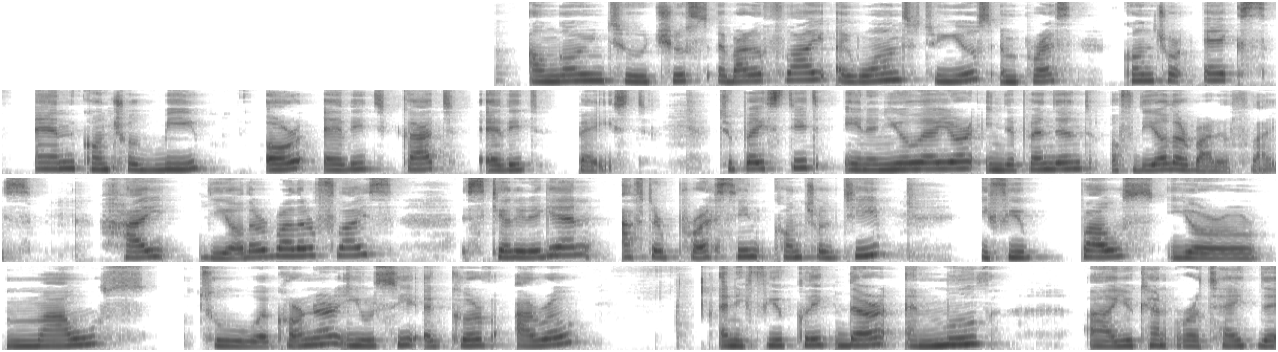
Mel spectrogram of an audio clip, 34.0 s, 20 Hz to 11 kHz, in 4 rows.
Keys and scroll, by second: 6.8 ctrl+x, 7.6 ctrl+v, 18.8 ctrl+t.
